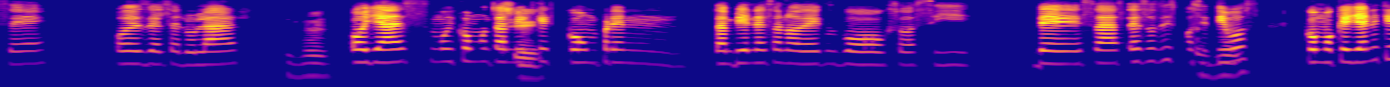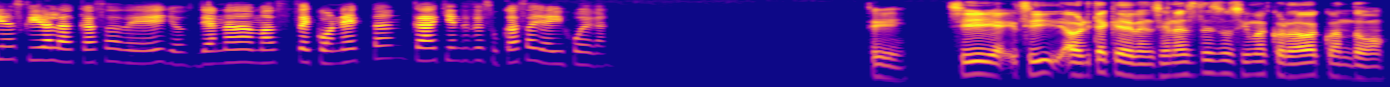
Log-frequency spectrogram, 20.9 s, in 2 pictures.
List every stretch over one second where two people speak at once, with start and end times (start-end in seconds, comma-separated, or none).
none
